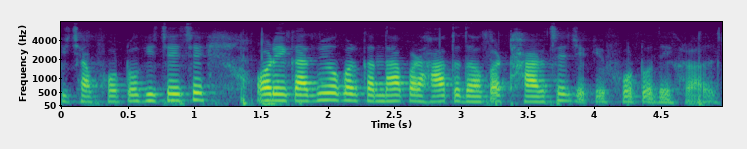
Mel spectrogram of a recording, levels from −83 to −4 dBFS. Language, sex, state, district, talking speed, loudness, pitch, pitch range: Maithili, female, Bihar, Katihar, 240 wpm, -20 LUFS, 210 Hz, 195-230 Hz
